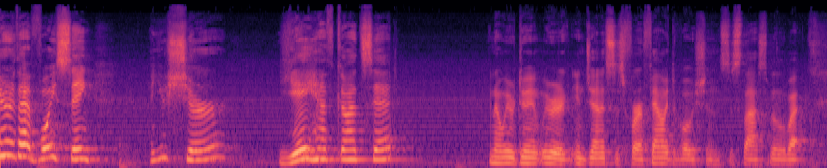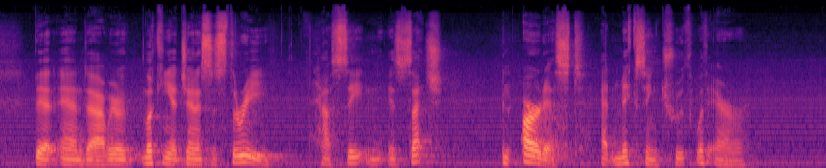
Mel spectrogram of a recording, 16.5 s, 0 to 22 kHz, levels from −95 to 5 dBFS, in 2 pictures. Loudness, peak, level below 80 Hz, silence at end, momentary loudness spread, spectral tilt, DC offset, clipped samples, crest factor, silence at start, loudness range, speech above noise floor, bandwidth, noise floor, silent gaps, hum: -23 LUFS; -2 dBFS; -56 dBFS; 0.05 s; 16 LU; -4 dB/octave; under 0.1%; under 0.1%; 22 dB; 0 s; 4 LU; 24 dB; 19 kHz; -48 dBFS; none; none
